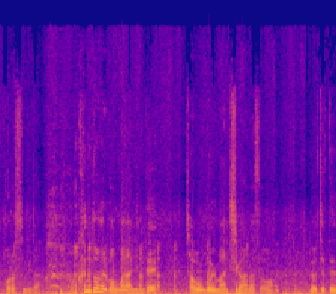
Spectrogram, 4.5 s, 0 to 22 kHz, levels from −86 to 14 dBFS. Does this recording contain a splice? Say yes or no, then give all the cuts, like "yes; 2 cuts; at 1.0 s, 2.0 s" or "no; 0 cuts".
no; 0 cuts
